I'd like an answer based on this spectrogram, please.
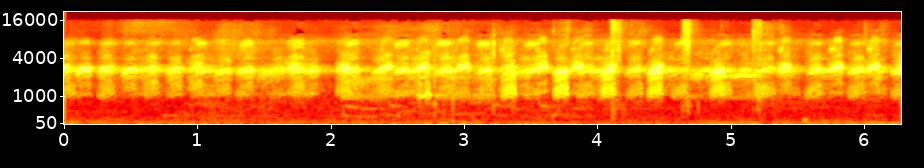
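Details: Frogs calling in May, a dense chorus of rapid, rattling croaks overlapping into a continuous pulsing trill, with sharp clicks scattered through.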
